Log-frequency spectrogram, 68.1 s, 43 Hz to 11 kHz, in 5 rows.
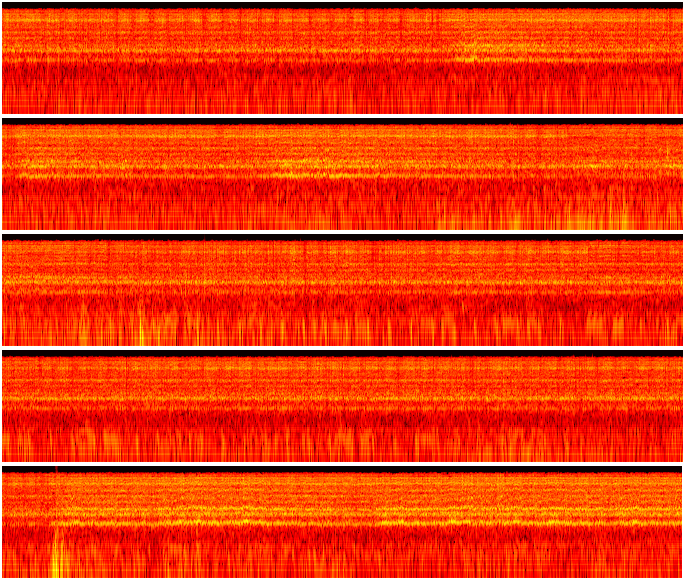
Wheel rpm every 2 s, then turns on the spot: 160, 160, 160, 160, 160, 160, 160, 160, 160, 160, 160, 160, 160, 170, 170, 160, 160, 160, 160, 160, 170, 160, 160, 160, 160, 160, 160, 160, 160, 160, 160, 160, 160, 160.
none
